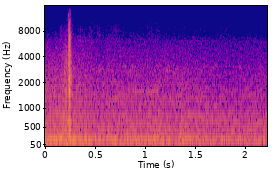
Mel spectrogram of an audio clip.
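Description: Golf club striking the ball once, a sharp click about a quarter second in, with a steady low background hum.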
